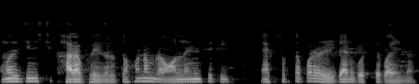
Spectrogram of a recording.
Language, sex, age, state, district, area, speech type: Bengali, male, 30-45, West Bengal, Nadia, rural, spontaneous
